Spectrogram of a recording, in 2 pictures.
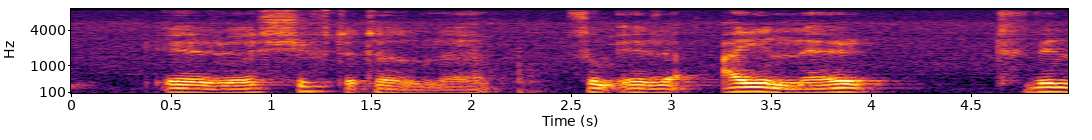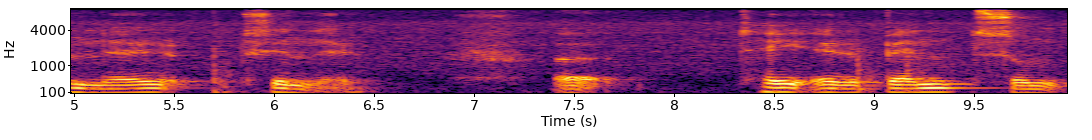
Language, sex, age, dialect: Faroese, male, 15-35, Suðuroy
